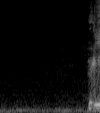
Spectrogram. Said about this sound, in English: Bless you. Thank you.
